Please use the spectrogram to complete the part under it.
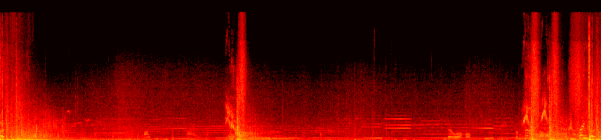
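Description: Confringo fire spells blast in Hogwarts Legacy, with one sharp burst midway and a cluster of rapid blasts near the end, over low rumbling background and some voice.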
